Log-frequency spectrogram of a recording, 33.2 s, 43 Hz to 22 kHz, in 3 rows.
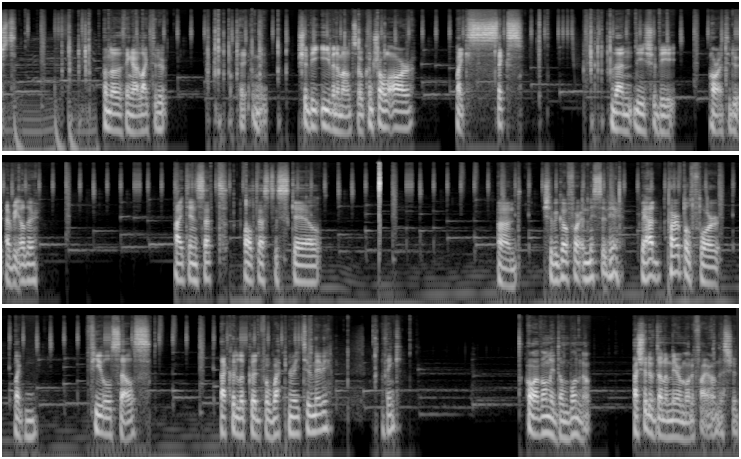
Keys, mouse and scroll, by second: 0.8 ctrl+r, 0.8 3, 0.8 a, 1.0 a, 1.2 alt+shift+click, 3.2 ctrl+z, 3.6 ctrl+z, 4.0 ctrl+z, 4.4 ctrl+z, 4.8 ctrl+z, 5.4 ctrl+r, 8.6 3, 8.6 a, 8.8 a, 12.1 middle click, 13.4 i, 14.6 alt+s, 19.8 shift+middle click, 20.6 shift+middle click, 21.2 a, 21.4 g, 25.0 g, 26.4 click, 26.6 Tab, 27.1 middle click, 27.6 Tab, 28.0 click, 31.0 click.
